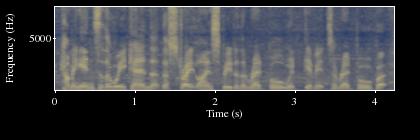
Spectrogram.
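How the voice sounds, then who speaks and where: A man's voice: high-pitched, flat delivery, brisk, slight background noise. A man presenting a motorsport podcast as its host. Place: outdoors at race paddock.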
